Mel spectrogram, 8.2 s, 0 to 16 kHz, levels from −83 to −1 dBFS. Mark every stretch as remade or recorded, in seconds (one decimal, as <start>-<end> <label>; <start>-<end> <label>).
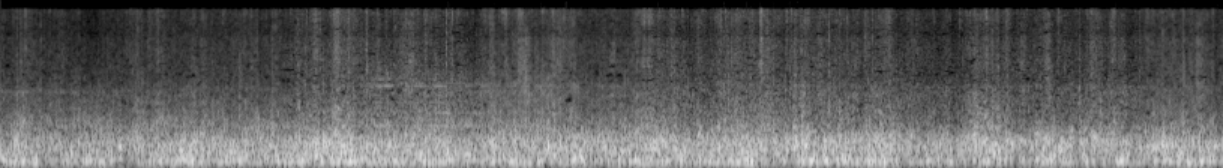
0.0-1.9 remade; 1.9-3.2 recorded; 3.2-4.3 remade; 4.3-7.6 recorded; 7.6-8.2 remade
